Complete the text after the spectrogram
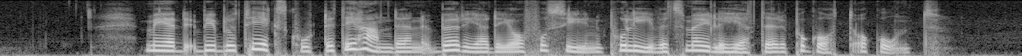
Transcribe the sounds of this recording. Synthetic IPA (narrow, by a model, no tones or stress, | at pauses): meːd̪bɪblɪʊt̪ʰeːkskʰʊʈːət̪ɪɦand̪ənbœɾjad̪əjɑːɡfoːsyːnpʰɔliːvət̪smœjlɪɡheːt̪əɾpʰɔɡɔt̪ʰːɔ̰kʊ̰nt̪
